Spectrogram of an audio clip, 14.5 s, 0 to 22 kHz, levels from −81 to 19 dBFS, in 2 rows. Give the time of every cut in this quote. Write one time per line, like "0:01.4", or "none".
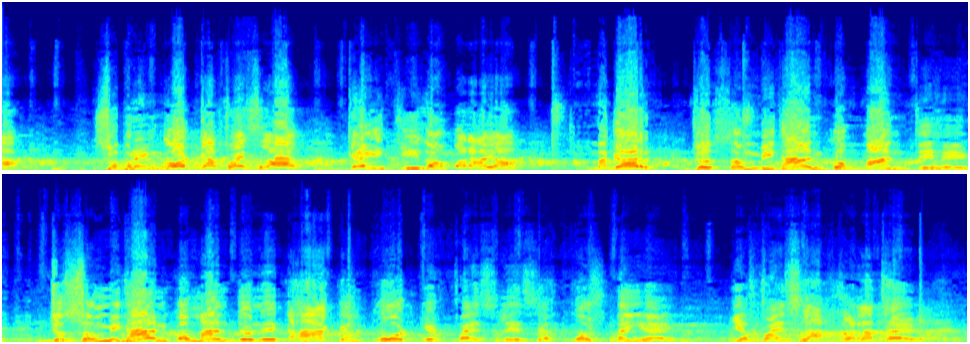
0:04.2
0:07.4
